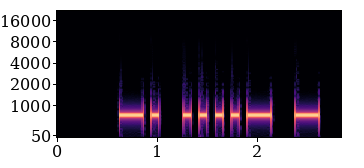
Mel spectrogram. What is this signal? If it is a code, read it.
Morse code, heard as a keyed tone, about 15 wpm, 700 Hz. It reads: N 4 T
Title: USA Call Signs - 6x Character Spacing - 15wpm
